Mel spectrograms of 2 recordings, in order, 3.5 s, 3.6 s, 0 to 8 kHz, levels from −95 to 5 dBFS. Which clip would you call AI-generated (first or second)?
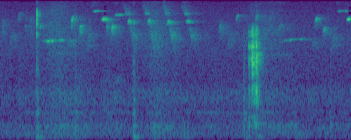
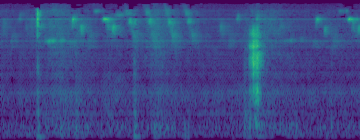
second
